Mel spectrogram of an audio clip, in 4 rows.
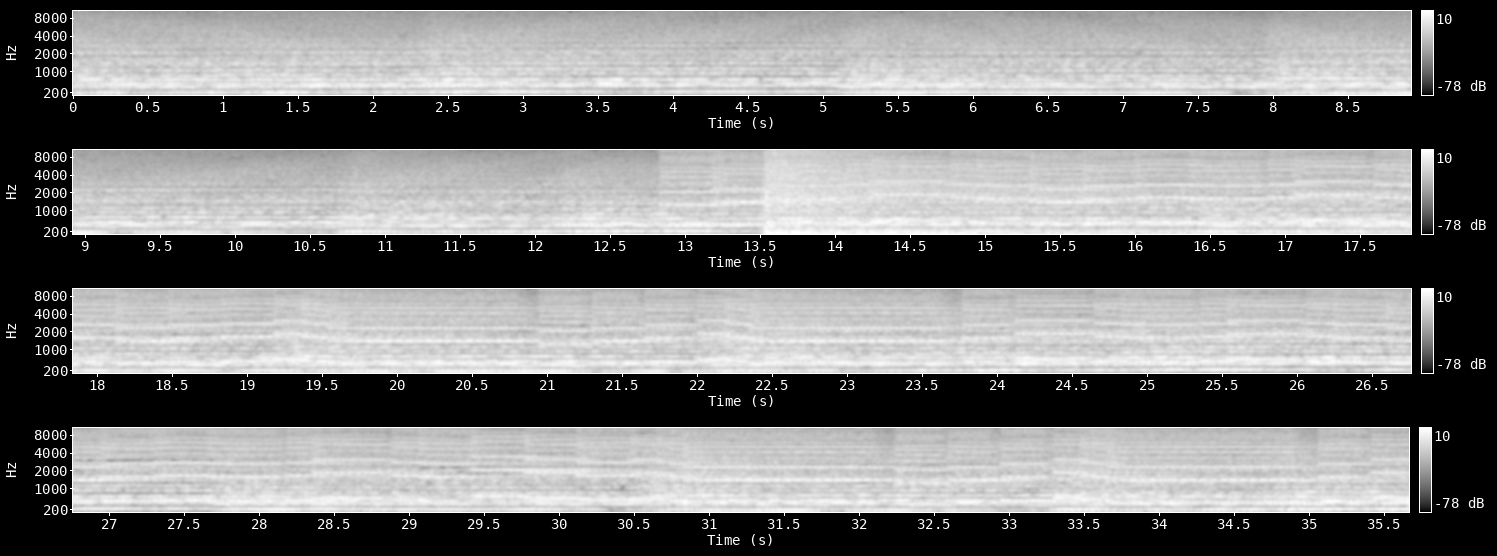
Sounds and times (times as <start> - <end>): Electronic music: 12.8 - 35.6.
